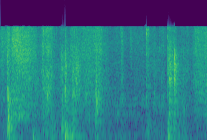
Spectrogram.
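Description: Canvas tote bag rustling as it is handled and laid flat on a cutting mat, with a cutting board inside it, and a few short knocks as it comes down.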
